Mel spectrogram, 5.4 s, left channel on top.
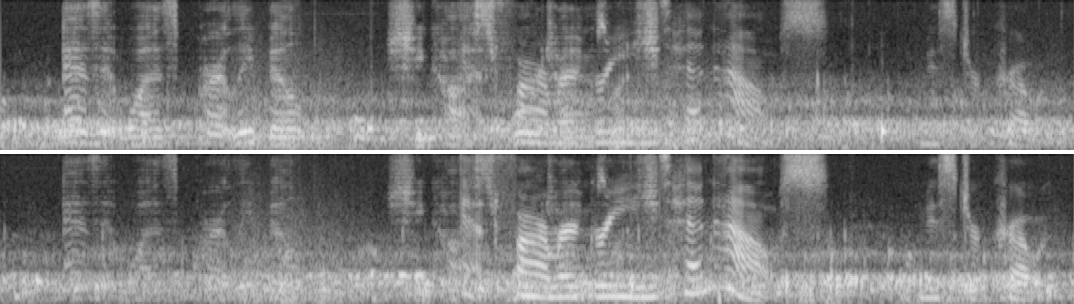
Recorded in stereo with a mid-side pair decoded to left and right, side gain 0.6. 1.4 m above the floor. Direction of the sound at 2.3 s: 40° right.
